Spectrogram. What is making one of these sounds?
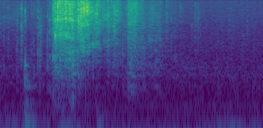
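Foil wrapping crinkles.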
